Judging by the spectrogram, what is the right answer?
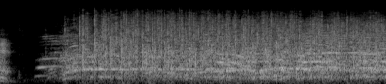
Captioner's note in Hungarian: üdvrivalgás, vastaps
